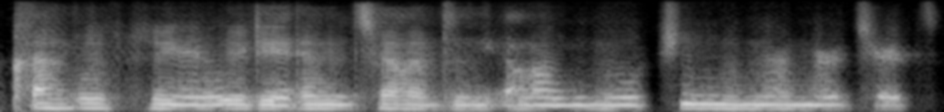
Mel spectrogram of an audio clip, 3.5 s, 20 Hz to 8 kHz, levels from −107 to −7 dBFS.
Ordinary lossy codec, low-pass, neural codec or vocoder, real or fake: none; none; codec, 16 kHz, 0.5 kbps, FreqCodec, smaller model; fake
